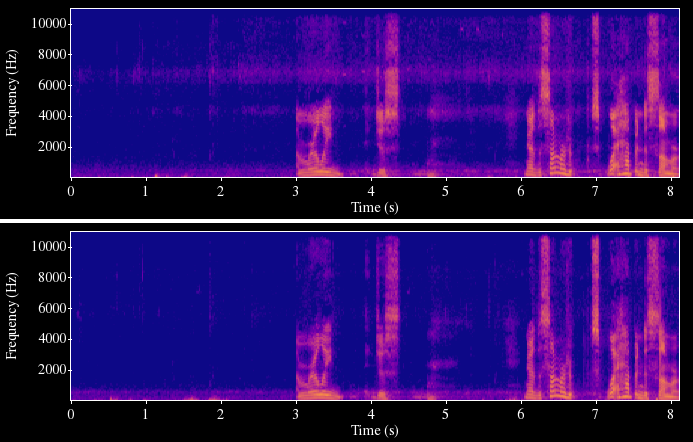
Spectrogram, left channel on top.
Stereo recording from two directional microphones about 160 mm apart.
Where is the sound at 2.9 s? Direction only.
25° right (ahead or behind).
